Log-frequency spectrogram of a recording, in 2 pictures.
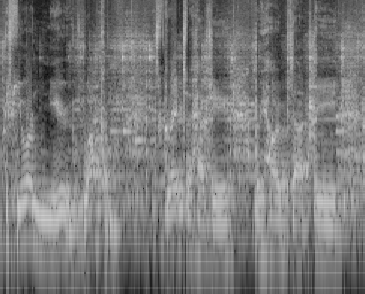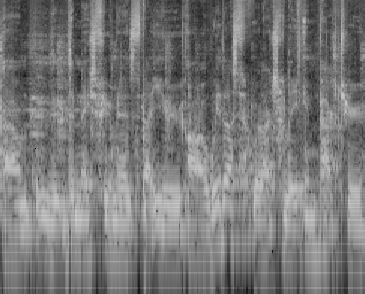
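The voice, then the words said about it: Hoarse, sore-throated voice. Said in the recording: “Please excuse my voice, I've actually got a sore throat at the moment”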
